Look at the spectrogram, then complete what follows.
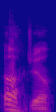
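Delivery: ordinary talk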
